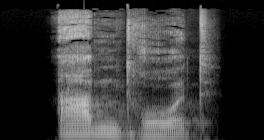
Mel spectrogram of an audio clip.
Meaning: Red color of the (western) sky around the time of sunset
- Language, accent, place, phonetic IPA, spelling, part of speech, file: German, Germany, Berlin, [ˈaːbənd̥ˌroːt], Abendrot, noun, De-Abendrot.ogg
